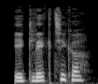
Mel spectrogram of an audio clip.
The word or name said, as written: eklektiker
